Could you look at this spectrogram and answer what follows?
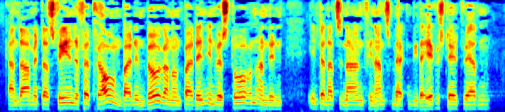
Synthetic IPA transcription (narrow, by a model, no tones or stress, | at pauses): kʰandamɪt̚d̥asfeːləndəfɛɐtʁ̥aʊənbaɪdeːnbʏɐɡɐnʊnt̚b̥aɪdeːnɪnvɛstʰoːʁənandeːn | ʔɪntɐnat͡sjonaːlənfinant͡smɛɐk̚tn̩viːdɐheːɐɡəʃtɛltv̥eːɐdn̩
